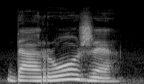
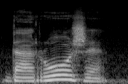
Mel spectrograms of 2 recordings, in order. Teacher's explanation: Die Betonung ist auf dem zweiten O, auf der zweiten Silbe. Das Suffix je ist unbetont.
